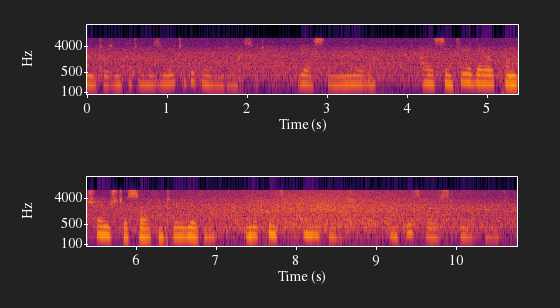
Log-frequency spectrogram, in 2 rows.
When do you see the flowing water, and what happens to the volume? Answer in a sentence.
The flowing water can be heard from 0.0 to 10.7 s, getting louder.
